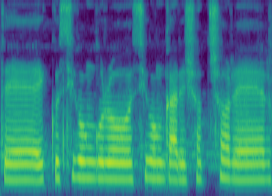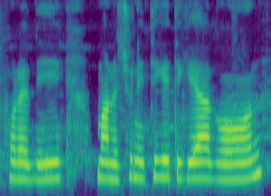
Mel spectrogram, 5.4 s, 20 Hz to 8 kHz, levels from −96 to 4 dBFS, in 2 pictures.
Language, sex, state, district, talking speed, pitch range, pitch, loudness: Chakma, female, Tripura, Unakoti, 145 wpm, 200-215 Hz, 210 Hz, -16 LUFS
